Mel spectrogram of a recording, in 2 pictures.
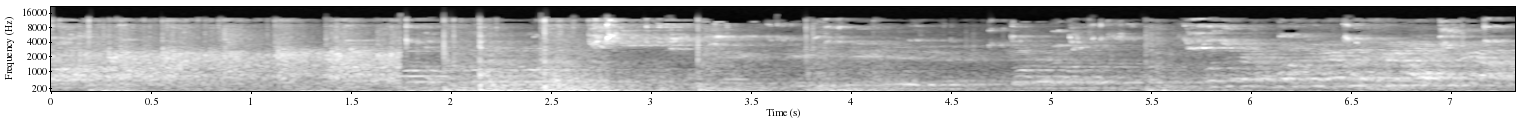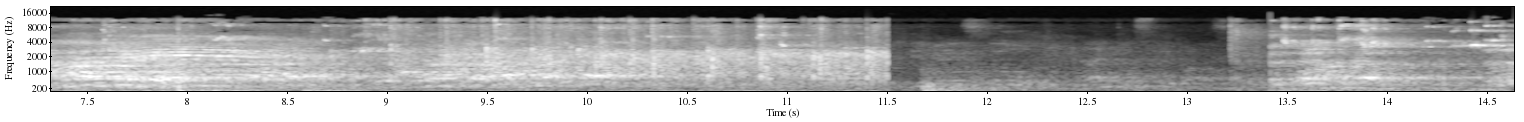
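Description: Live basketball play in a reverberant gym: a ball bouncing on the wooden court, with players' calls and voices echoing in the hall. The sound drops low for about two seconds near the end, then comes back.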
